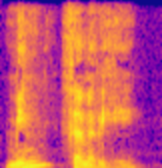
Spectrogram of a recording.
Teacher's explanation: So we have a nun sakina followed by a tha in 2 words, and we'll apply ikhfa by hiding the noon and then maintaining the ghunna for 2 units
